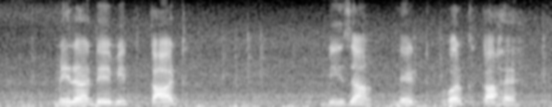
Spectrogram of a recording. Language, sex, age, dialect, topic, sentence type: Hindi, female, 36-40, Marwari Dhudhari, banking, statement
